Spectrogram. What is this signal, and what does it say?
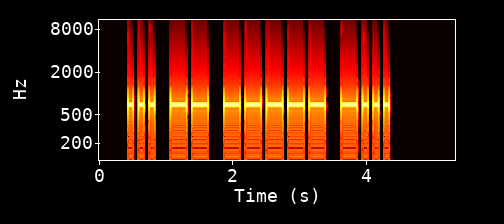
Morse code, heard as a keyed tone, about 15 wpm, 700 Hz. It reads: SM0B
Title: DXCC-100 Call Signs - 4 Characters - 15wpm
